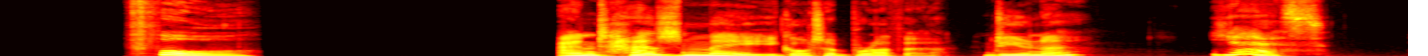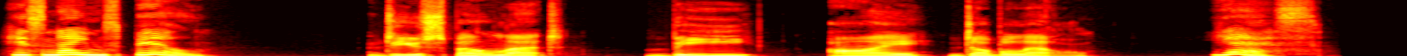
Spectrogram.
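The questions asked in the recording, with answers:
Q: And has May got a brother, do you know?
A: Yes, Bill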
